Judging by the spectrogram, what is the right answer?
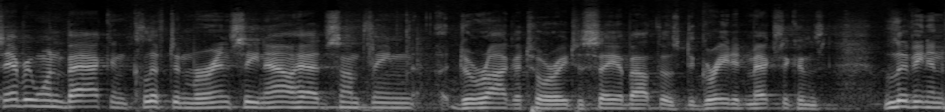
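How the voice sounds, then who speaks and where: A man's voice: a little high, fairly bright tone, slight background noise, natural voice. A man playing a wry, folksy narrator who recalls an old frontier court case in a radio drama, with hesitant storytelling.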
